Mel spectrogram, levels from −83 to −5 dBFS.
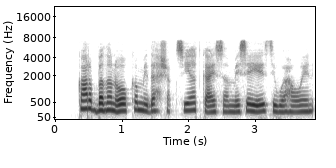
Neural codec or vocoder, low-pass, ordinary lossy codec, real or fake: codec, 16 kHz, 0.5 kbps, X-Codec, WavLM features, trained on Multilingual LibriSpeech; 7.2 kHz; none; fake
